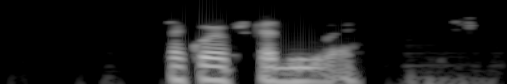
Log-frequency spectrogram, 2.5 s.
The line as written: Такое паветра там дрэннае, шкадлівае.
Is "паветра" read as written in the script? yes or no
no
